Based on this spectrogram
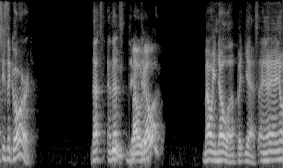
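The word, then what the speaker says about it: Mauigoa: That's why I'm a Mauagoa guy. I like the Miami kid. That's my poor man's Penny Sewell. Well, unless he's a guard. That's Mauagoa? Maui Noah, but yes, I know how it's spelled, but I know how it's pronounced.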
